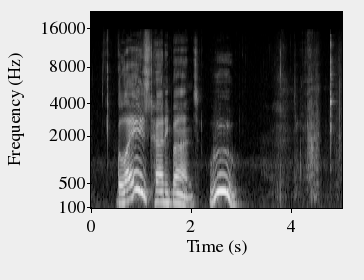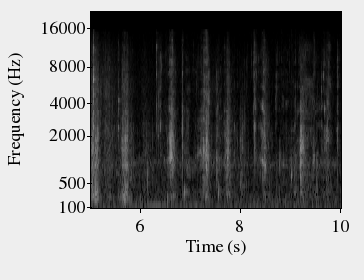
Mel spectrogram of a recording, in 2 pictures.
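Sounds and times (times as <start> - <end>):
person chewing crunchy cereal: 3.7 - 10.0.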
